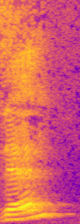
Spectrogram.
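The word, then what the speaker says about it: ذال: This is zal, and it's pronounced the.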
